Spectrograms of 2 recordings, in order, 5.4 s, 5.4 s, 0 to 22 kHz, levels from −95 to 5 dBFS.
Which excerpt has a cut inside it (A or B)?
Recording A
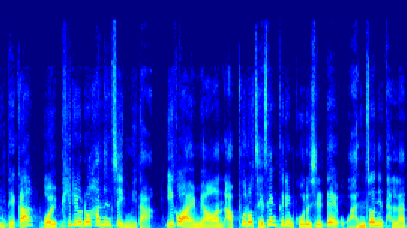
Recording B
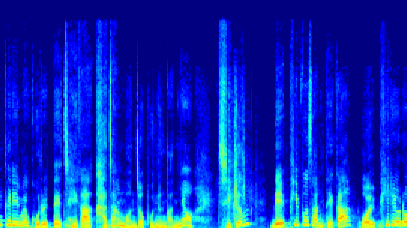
A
